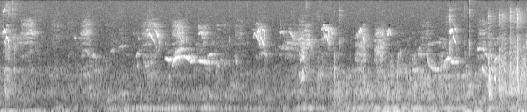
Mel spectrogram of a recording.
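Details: Dark-capped bulbuls (Pycnonotus tricolor) at a feeder in a suburban garden in Pretoria, South Africa, give short liquid chirps and a few whistled notes at an irregular pace, with a low steady hum and some fluttering underneath.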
